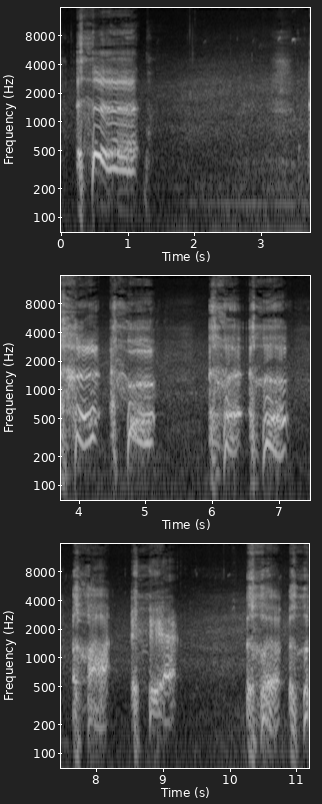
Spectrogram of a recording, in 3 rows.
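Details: Adult coughing outdoors, attributed to a neighbor's outdoor wood furnace smoke less than 100 feet away: repeated voiced, harsh throat-clearing hacks and coughs in short bursts; cough and throat clearing.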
